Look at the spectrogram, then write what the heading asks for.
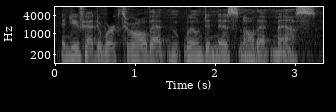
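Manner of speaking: usual speaking voice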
